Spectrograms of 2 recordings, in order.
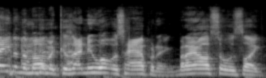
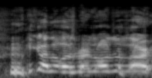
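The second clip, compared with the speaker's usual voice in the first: screaming, higher; 6 semitones higher than usual. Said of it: "you literally scream".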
